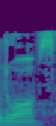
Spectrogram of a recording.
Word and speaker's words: dwarfs: I'm so sorry, because it's a lovely story, but you see, we've had the film, Snow White and the Seven Dwarfs, and then one of the dwarves was Grumpy. Wow. So it's a repetition of dwarves. – I said dwarfs. – Dwarfs. You pronounced the word correctly, but twice.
